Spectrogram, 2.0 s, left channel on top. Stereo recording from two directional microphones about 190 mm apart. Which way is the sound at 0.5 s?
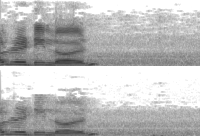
5° right (ahead or behind).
